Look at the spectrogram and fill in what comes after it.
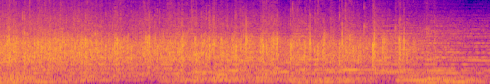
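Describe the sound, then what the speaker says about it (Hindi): Sustained, dense applause from an audience at an annual media award show in a hall, loud and steady for the whole stretch, easing slightly toward the end with no talk over it. "आपकी तालियां थमनी नहीं चाहिए खातिनों हज़रात"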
